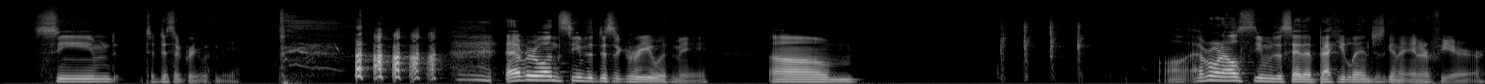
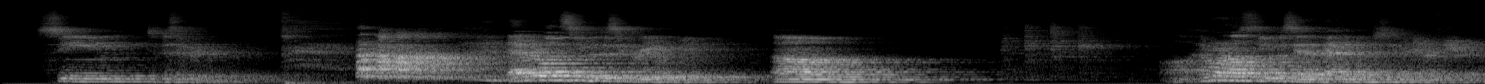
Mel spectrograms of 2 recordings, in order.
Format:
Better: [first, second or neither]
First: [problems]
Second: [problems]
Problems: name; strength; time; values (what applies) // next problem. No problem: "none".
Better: first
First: none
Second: off-mic speech; far // room echo; strong; dies away in 2.3 s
